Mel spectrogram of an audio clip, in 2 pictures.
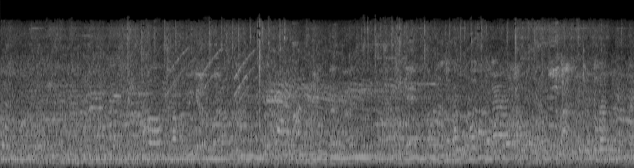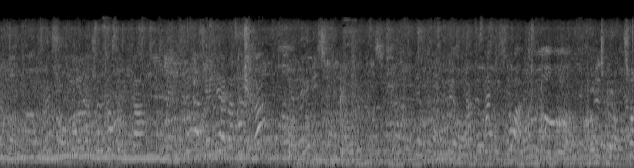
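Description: A crowd of people chatters in a busy hall.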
